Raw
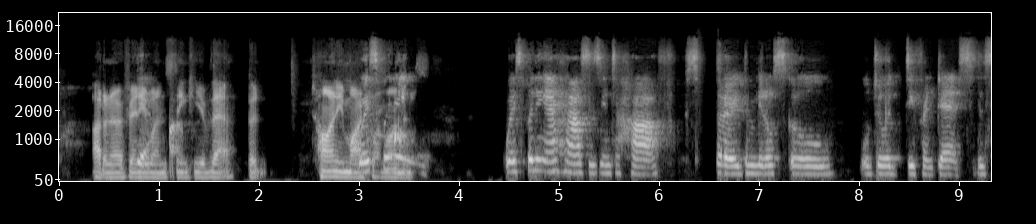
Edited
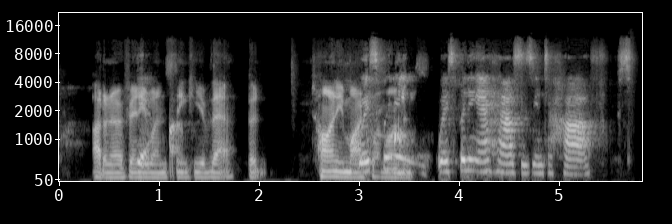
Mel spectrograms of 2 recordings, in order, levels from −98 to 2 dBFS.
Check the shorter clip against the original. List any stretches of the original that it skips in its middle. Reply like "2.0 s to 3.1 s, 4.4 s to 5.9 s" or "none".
3.7 s to 4.4 s

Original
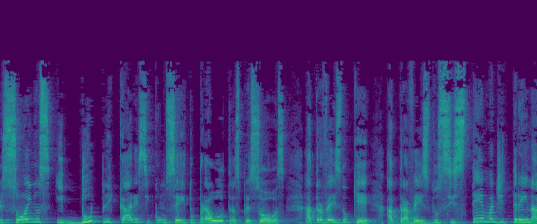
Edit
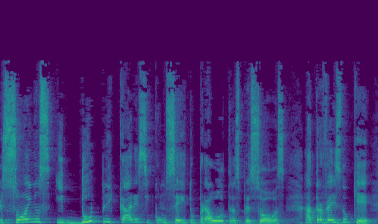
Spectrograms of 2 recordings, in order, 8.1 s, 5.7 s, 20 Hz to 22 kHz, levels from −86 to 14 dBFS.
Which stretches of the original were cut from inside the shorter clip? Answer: none

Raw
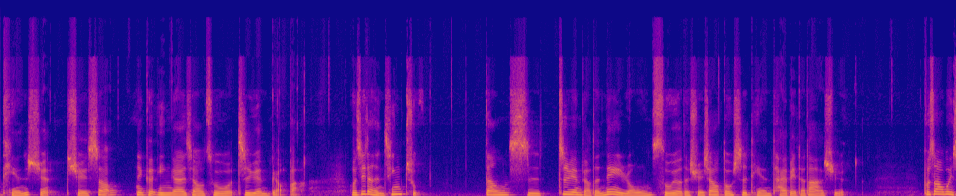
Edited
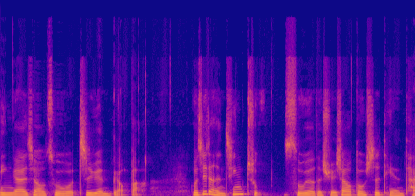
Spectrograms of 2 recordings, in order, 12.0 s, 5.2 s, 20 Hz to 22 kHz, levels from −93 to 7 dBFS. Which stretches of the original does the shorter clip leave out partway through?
5.5 s to 8.1 s

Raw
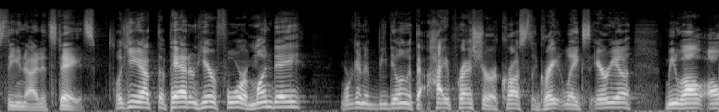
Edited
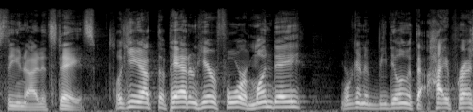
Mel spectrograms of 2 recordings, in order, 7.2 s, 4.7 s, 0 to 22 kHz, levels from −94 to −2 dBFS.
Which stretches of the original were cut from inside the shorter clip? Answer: none

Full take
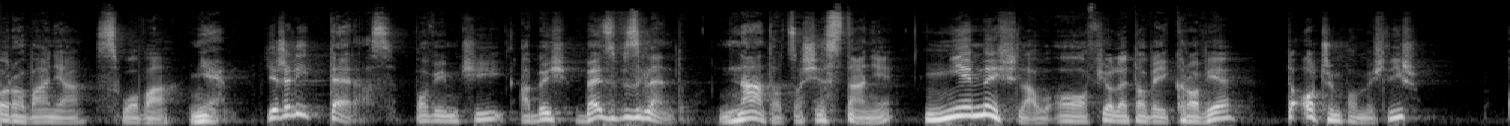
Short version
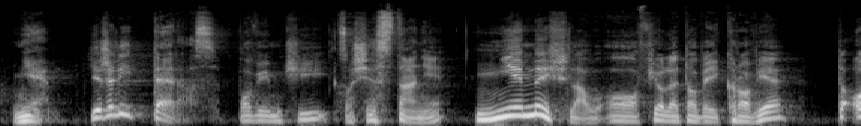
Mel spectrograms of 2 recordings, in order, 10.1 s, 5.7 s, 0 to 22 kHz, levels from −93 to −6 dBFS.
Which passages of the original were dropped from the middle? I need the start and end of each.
3.4 s to 5.2 s

